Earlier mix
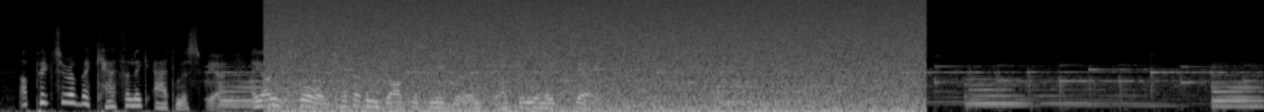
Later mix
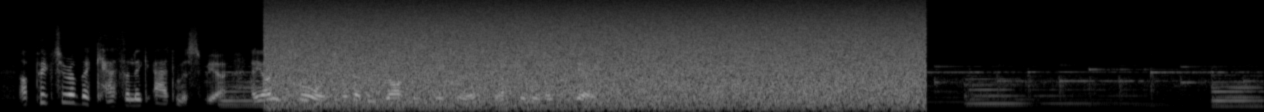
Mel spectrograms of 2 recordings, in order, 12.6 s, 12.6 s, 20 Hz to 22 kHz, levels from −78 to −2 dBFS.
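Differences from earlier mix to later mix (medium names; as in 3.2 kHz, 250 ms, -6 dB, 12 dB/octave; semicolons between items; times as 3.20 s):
speech: add Chebyshev high-pass 420 Hz, order 3; first sound -12.0 dB; master: add frequency weighting A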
